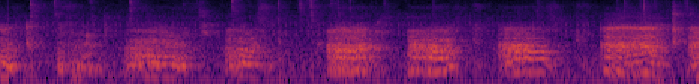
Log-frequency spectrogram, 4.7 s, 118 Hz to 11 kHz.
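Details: Chihuahua puppies, the 2012 litter of Mia and Bacardi, whimper in a run of about seven high, whining squeals in under five seconds, each burst strained and harmonic-rich, with brief quiet gaps between.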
